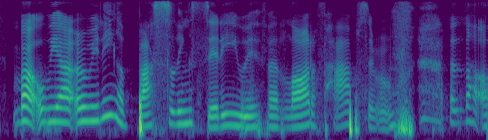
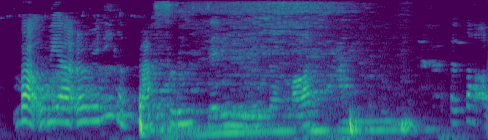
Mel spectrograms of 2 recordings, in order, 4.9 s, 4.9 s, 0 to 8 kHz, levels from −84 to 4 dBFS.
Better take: first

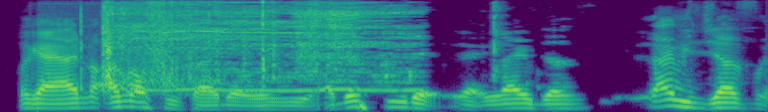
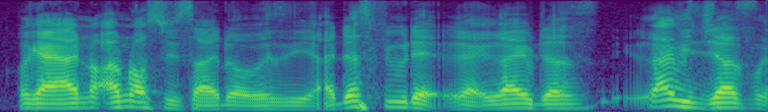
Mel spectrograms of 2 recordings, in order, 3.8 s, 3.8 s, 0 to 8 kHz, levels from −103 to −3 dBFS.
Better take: second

